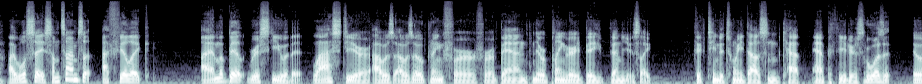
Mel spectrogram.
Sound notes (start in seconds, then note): none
